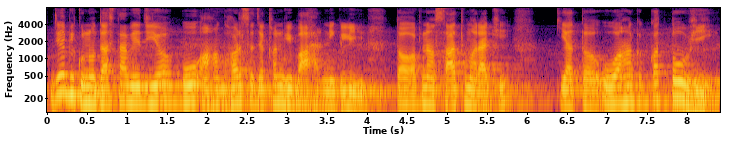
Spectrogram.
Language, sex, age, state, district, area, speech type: Maithili, male, 30-45, Bihar, Darbhanga, rural, spontaneous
